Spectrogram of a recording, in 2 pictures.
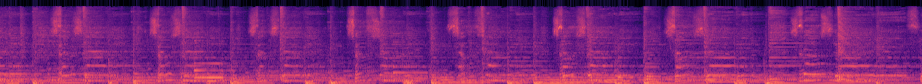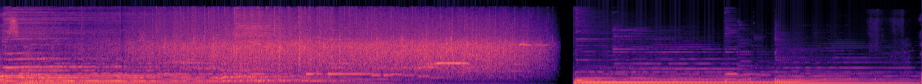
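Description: A recorded song plays loud and full with a steady beat, then swells into a broad roar like applause before cutting abruptly into another sustained musical passage.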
